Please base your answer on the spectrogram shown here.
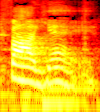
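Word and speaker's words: Fage: going to be using fagi it says it's pronounced fah yay i'm going to be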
